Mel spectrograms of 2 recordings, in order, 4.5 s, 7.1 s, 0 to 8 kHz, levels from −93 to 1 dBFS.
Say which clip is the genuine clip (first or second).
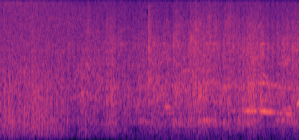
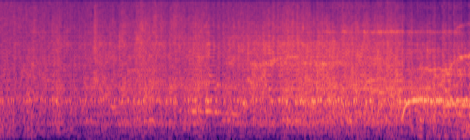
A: first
